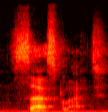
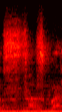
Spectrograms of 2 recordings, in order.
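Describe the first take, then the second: First: Said in the usual way. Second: Savoured whisper of "Sasquatch". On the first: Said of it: "I don't like the word Bigfoot". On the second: Real, not acted. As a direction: breathe "Sasquatch" lovingly with no voice. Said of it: "I love that".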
